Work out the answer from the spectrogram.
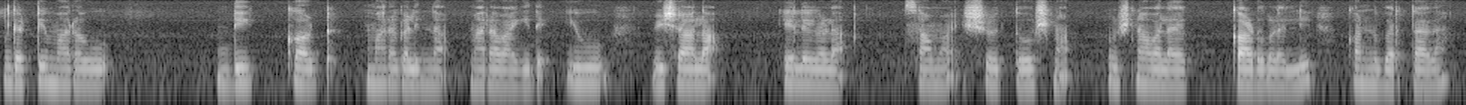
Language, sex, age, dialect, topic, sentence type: Kannada, female, 18-24, Central, agriculture, statement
